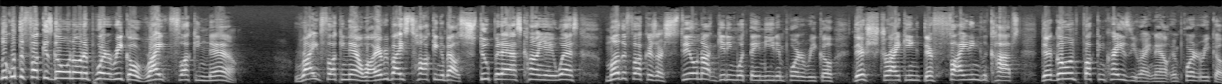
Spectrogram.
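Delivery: angry, worked-up rant. Speaker ranting to listeners, addressing them as you guys, heated angry rant. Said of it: "I'm a little fucking heated".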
